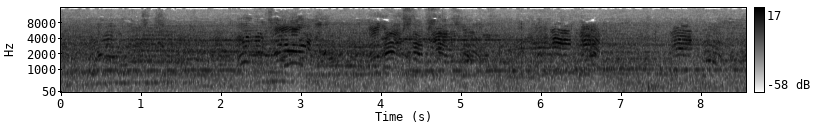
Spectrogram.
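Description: Stadium crowd at a soccer match: a steady murmur with many high-pitched shouts and calls rising over it.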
